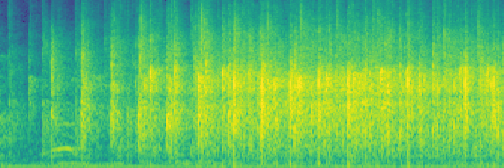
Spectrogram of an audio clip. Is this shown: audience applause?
yes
